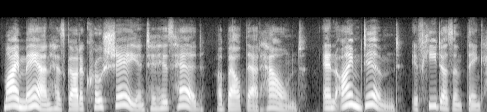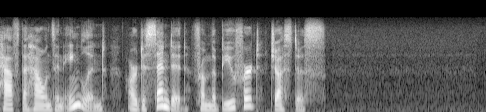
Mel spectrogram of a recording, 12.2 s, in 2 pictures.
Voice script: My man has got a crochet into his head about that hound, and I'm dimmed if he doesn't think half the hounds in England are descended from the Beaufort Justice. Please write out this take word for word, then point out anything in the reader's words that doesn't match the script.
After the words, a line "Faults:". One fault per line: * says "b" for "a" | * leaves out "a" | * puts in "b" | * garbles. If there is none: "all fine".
My man has got a crochet into his head about that hound, and I'm dimmed if he doesn't think half the hounds in England are descended from the Beaufort Justice.
Faults:
all fine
